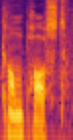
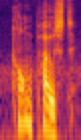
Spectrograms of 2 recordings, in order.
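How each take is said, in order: First: It is said the British way. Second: It is said the American way.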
